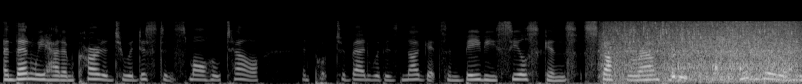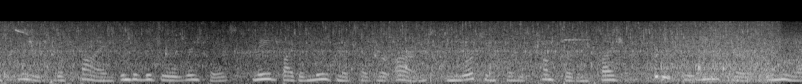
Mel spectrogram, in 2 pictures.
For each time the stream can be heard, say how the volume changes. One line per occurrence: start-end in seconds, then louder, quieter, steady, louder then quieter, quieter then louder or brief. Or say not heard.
6.0-15.9 quieter then louder.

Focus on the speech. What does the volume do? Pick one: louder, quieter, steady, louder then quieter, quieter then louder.
louder.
